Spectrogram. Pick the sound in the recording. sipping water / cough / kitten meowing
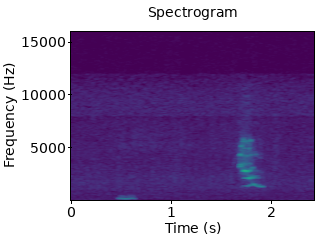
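kitten meowing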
